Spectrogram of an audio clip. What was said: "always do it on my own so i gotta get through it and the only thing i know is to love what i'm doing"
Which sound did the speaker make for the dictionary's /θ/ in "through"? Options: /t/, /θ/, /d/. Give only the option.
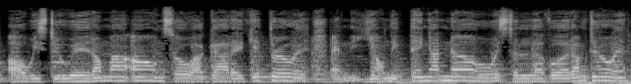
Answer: /θ/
